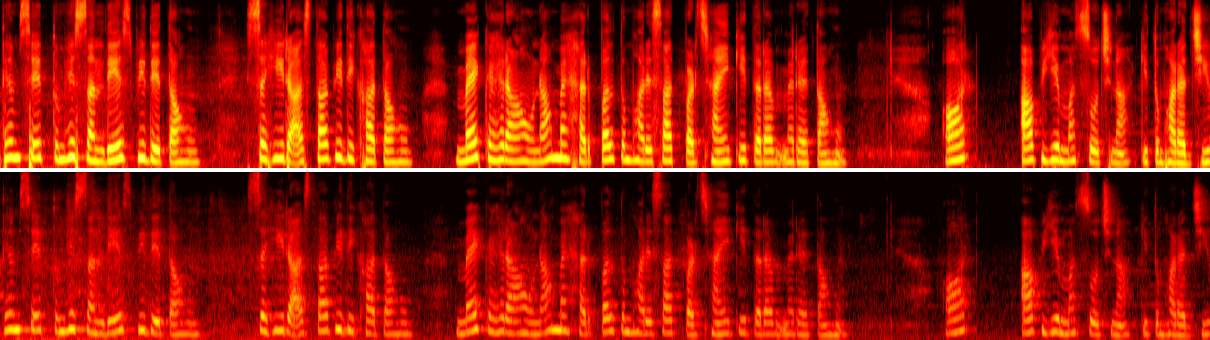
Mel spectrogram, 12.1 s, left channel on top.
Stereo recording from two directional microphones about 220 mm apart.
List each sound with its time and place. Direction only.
0.0 s a woman's voice: 40° left (ahead or behind)
9.0 s whispering: 40° left (ahead or behind)
10.2 s a woman's voice: 40° left (ahead or behind)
